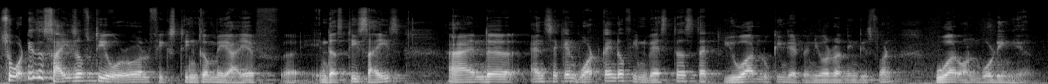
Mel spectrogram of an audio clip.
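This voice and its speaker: A man speaks at medium pitch. Noticeable background noise runs underneath. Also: ordinary pitch variation, fairly quick pace. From India. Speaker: investment platform founder and host. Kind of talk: webinar interview.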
